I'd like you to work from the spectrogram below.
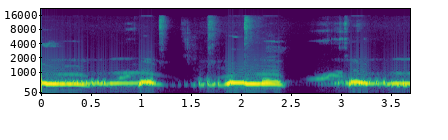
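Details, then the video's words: Barbary dove (puter pelung) singing while in breeding condition, its calls stirring other doves to respond: drawn-out, even, low coos with slight wavering and a brief pause between phrases. "BIRAHInya memuncak Lagi Sampe Gacor Ngundang Puter Disekitaran Ikut Gacor jadi rame"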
